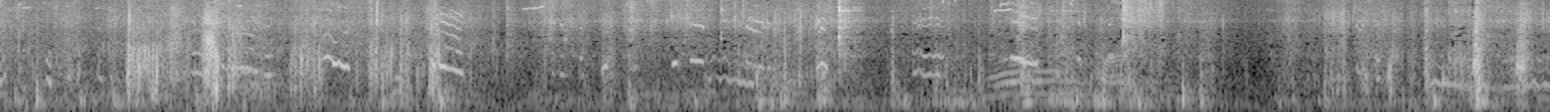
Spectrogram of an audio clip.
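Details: Seven-and-a-half-week-old Rat Terrier puppies give thin, curving whines and short squeaks, several pups calling over one another amid rustling and tapping, with occasional human voice in the background.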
